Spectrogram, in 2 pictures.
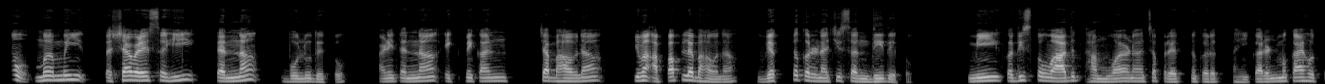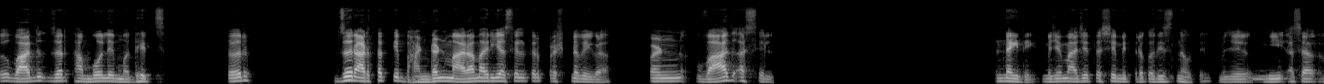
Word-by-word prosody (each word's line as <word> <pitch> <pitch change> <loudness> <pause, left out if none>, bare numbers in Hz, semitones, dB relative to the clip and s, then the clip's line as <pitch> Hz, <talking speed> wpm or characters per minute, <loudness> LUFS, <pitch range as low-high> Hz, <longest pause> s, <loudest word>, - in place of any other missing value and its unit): हो, 210 - -1
मग 200 +4 +3
मी 215 +1 +1 0.3
तशा 195 0 +4
वेळेसही, 185 -1 +4 0.3
त्यांना 160 +7 +4 0.4
बोलू 135 +1 -2
देतो 120 +1 -9 0.3
आणि 140 +2 -1
त्यांना 150 +4 +1
एकमेकांच्या 160 +3 -2
भावना 150 +2 0 0.4
किंवा 185 +1 +5
आपापल्या 185 +3 +3
भावना, 125 -5 -3 0.3
व्यक्त 160 +7 +1
करण्याची 155 -3 0
संधी 135 -3 0
देतो. 135 - -7 0.6
मी 150 +3 +4 0.2
कधीच 185 +4 -1
तो 185 -2 0
वाद 150 +3 +7
थांबवण्याचा 145 +2 -2
प्रयत्न 130 -2 -5
करत 130 0 -5 0.2
नाही. 115 -1 -10
कारण 135 +2 0
मग 155 - 0
काय 165 +1 +4
होतं, 160 0 -5
वाद 140 +4 +5
जर 155 -1 -2
थांबवले 145 +1 0
मध्येच, 135 +3 -5 0.6
तर 160 +5 +2 0.9
जर 185 +3 +7
अर्थात 150 +3 +6
ते, - - +3
भांडण, 125 +1 0
मारामारी 155 +3 +4
असेल, 155 0 -1
तर 160 - -3
प्रश्न 140 +1 -6
वेगळा. 120 -4 -4 0.4
पण 145 +1 0 0.3
वाद 170 +8 +5
असेल 155 -7 -6 2.2
नाही 145 -1 +4
नाही 110 -2 -10
म्हणजे 135 +1 -3
माझे 140 0 -1
तसे 145 +1 -3
मित्र 135 -2 -6
कधीच 130 -1 -5
नव्हते. 120 0 -9
म्हणजे 120 0 -6
मी 130 +1 -4
असा 130 0 -3
145 Hz, 135 wpm, -25 LUFS, 135-160 Hz, 2.2 s, वाद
